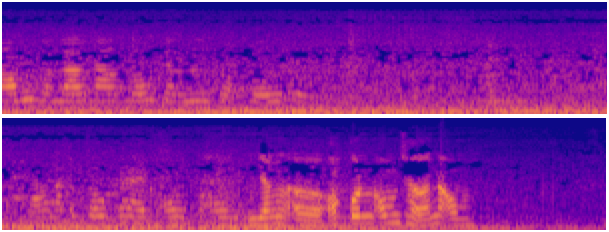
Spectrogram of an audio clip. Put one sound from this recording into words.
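An elderly woman talks calmly nearby.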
